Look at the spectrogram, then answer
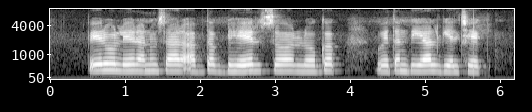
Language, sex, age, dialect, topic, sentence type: Magahi, female, 25-30, Northeastern/Surjapuri, banking, statement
